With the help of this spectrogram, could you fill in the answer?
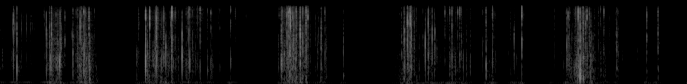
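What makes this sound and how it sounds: A full pack of biscuits in clear plastic film is held flat and pressed and crinkled with fingertips and nails. Quiet, bright crinkling and crackling comes in several separate bursts with short silent gaps between them, ending in a few faint ticks. There is almost no low end.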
